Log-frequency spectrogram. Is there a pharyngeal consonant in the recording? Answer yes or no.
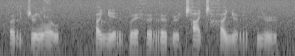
yes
